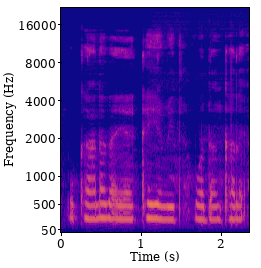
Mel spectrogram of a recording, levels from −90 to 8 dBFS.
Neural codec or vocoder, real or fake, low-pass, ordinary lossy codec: none; real; none; none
